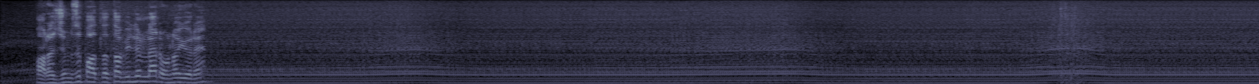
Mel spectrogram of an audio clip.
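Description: A sports car engine hums steadily as the car drives.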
